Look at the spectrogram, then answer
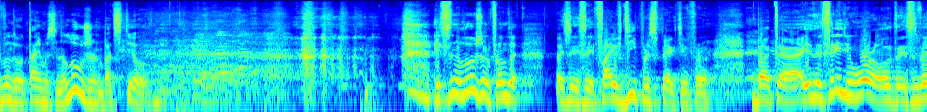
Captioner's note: laughter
